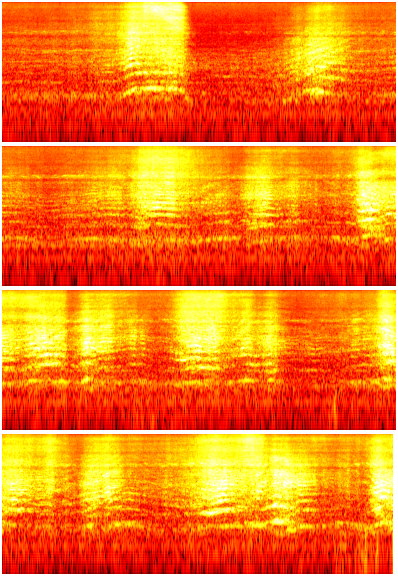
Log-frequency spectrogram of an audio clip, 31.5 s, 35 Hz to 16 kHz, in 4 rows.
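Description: Quadcopter with four brushless motors (Avroto 770kv on a 4S pack) whining in flight. The pitch and loudness swell and fade every few seconds as the drone throttles, banks and passes near and away.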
